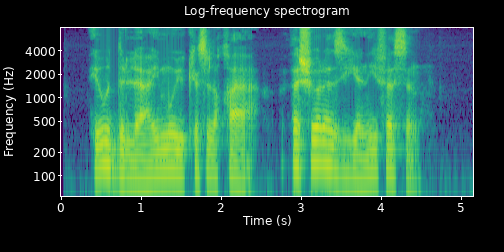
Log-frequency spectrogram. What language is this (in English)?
Kabyle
